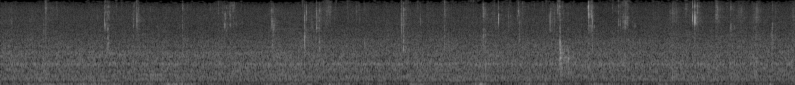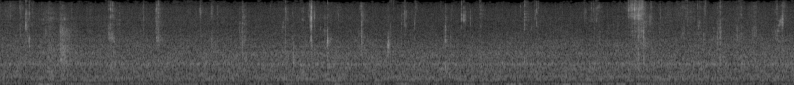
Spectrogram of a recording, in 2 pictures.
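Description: Two people eating roti and egg curry by hand: chewing and mouth sounds, with scattered short clicks as the roti is torn and fingers touch the plates. A steady background hiss runs underneath.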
